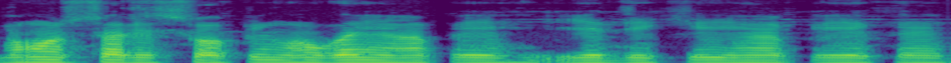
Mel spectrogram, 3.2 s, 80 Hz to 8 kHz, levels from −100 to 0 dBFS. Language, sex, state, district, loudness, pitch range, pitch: Hindi, male, Chhattisgarh, Raipur, -21 LUFS, 110-115 Hz, 115 Hz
